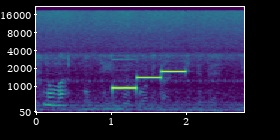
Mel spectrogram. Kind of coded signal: telephone call progress tone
